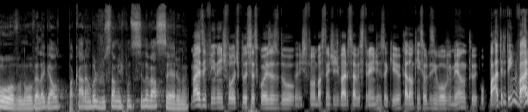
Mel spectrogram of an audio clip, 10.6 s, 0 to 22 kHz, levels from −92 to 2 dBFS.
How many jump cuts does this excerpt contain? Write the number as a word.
two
